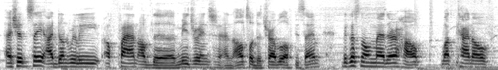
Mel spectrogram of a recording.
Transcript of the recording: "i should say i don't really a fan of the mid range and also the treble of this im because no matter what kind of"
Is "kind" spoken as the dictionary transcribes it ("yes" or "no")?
yes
